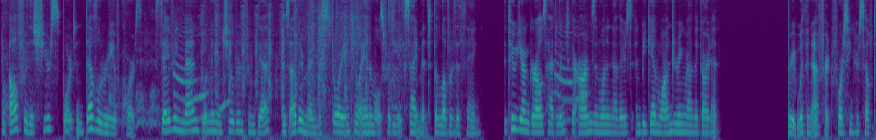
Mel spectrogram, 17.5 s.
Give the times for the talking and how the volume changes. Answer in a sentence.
The talking can be heard from 0.0 to 14.3 s, at a steady volume; and briefly from 15.8 to 17.4 s.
